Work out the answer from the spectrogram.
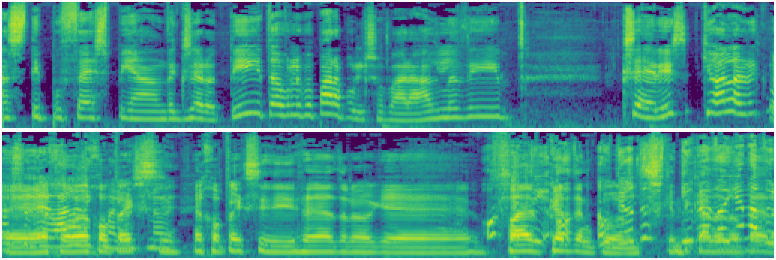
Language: Greek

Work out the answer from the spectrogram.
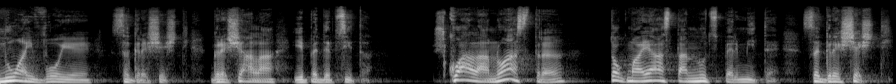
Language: Romanian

